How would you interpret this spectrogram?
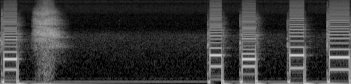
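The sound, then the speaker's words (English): Telephone ringing tone on an old-fashioned phone: a short buzzy tone, a brief noisy burst, then after a pause four evenly spaced electronic tone bursts over a low steady hum. No one speaks. “I think it is ringing.”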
